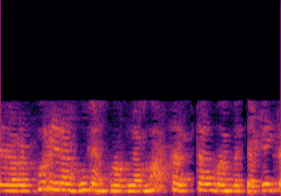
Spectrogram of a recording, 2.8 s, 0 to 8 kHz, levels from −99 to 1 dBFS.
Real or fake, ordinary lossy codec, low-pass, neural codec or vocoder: fake; AAC, 16 kbps; 7.2 kHz; codec, 44.1 kHz, 3.4 kbps, Pupu-Codec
